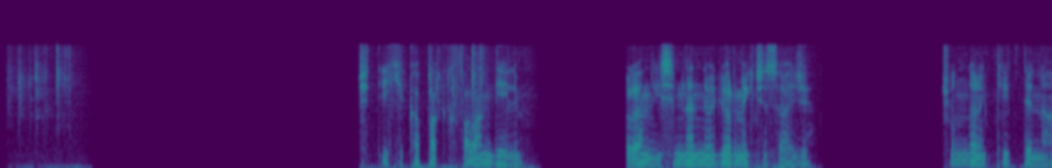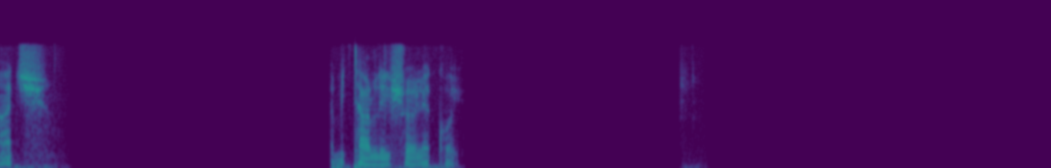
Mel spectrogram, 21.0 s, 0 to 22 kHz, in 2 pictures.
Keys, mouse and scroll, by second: 2.2 click, 2.6 F2, 7.3 shift+middle click, 8.0 click, 8.6 click, 10.0 click, 11.0 click, 13.5 click, 14.2 g, 16.1 ctrl+click, 17.1 g, 18.3 g, 19.6 click, 20.3 g.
